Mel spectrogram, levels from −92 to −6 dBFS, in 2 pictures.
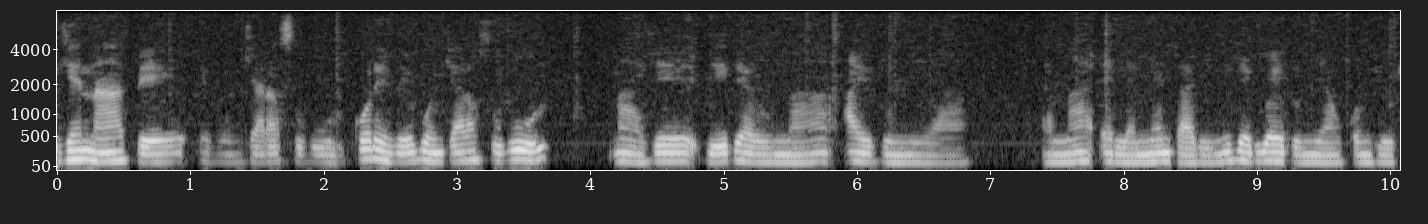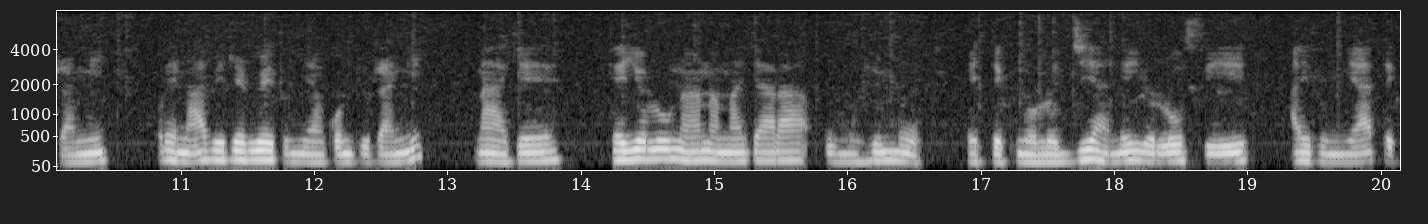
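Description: From 0.0 to 14.2 s, the speech is cut by the noise suppressor. The suppressor mistakes parts of the speech for background and turns them down with it. Around three seconds in all are affected, dropping by up to about 19 dB. Soft consonants and word endings sound swallowed or faint. From 15.3 to 20.1 s it happens again, for under a second in total, with drops of up to about 18 dB.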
